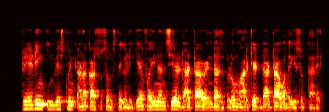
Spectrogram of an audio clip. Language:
Kannada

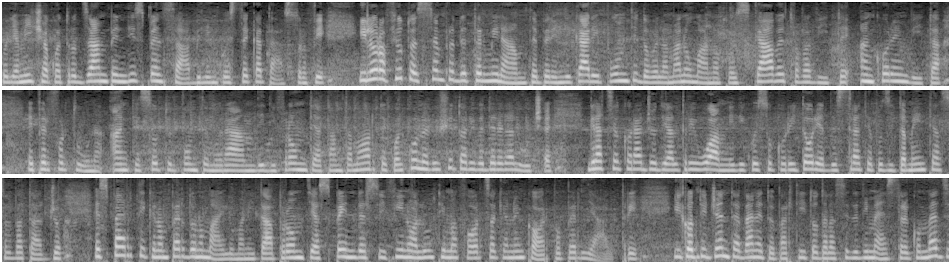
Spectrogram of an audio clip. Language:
Italian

